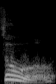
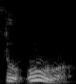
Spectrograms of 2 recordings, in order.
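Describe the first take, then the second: First: The vowel is said smoothly without a break. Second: A little pause splits the two vowel sounds. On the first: The speaker calls it wrong. "it is not Thuul" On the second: The speaker calls it right. "it is Thuul, is how it is pronounced, right? So you give a little pause there"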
